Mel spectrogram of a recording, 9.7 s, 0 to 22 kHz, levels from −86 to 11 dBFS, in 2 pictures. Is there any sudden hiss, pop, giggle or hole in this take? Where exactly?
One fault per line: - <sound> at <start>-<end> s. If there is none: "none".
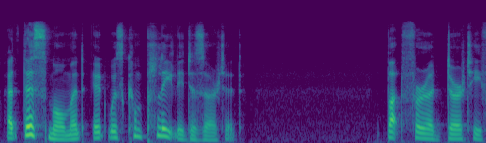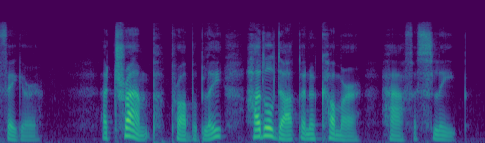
none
